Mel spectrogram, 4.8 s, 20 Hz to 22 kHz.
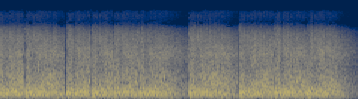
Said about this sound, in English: With the advent of sound in 1927, the blaze of gunfire intensified the thrill, and what that delivered was a sensorial experience that excited filmmakers but deeply worried lawmakers.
